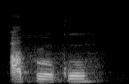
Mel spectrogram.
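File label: "aproko", Nigerian Pidgin, male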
